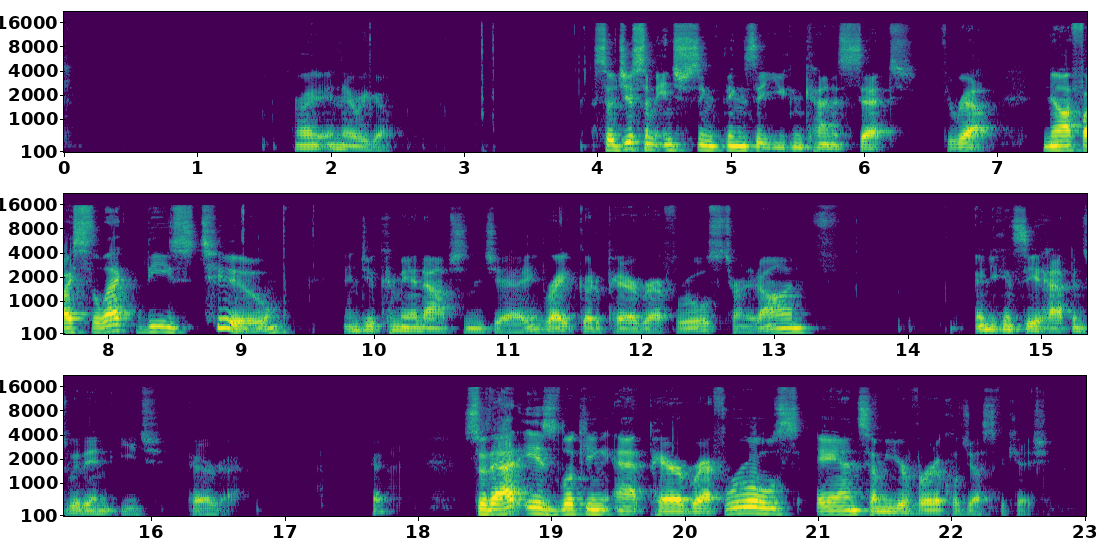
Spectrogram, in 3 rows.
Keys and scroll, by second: 3.1 w, 6.1 w, 9.3 alt+super+j.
